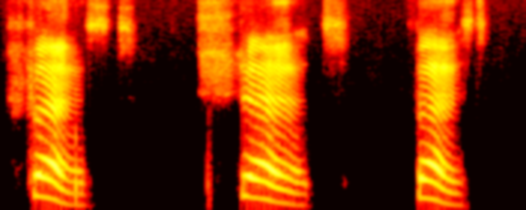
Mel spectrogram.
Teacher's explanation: It's the longer version of the schwa sound.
